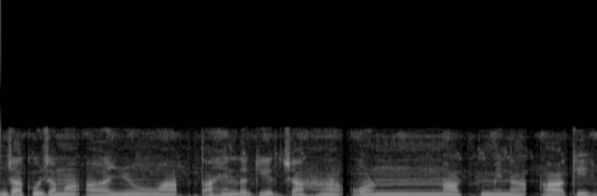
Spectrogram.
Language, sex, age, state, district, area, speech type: Santali, male, 18-30, Jharkhand, Pakur, rural, read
